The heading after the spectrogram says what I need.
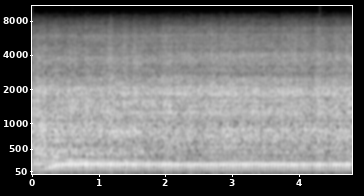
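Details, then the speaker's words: New engine on a wood-gas generator, about 10 hours run; the owner says it is hard to start. Steady, even exhaust beat at constant speed with no misses, knocks or rattles, and exhaust clean with no smell. Normal running. "no smell the exhaust if I'm Reon it's running so cleanly it can't smell"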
